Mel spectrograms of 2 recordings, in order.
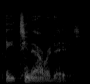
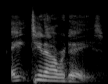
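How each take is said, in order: First: "eighteen-hour days" repeated much softer and lower, as if jotting it down; quiet echo. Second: Said in the usual way. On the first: Retold or imitated. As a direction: mutter "eighteen-hour days" back while writing.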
